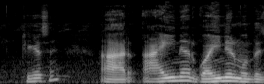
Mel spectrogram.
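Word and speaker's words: عين: আইনের উচ্চারণটা কিন্তু একদম শক্ত করে আইন।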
